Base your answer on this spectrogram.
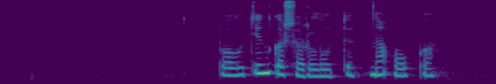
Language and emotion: Russian, neutral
